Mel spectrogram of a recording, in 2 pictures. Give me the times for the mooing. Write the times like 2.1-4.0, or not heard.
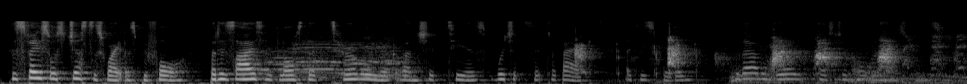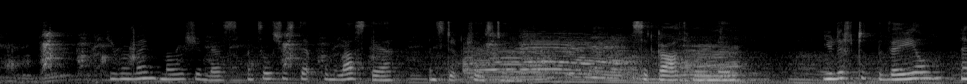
2.4-4.2, 14.3-17.1.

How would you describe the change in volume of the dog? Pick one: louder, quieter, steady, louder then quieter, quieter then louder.
quieter.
